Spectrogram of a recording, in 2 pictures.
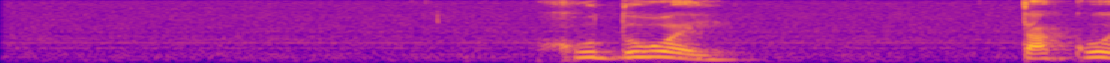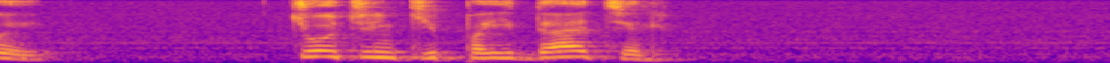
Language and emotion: Russian, angry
